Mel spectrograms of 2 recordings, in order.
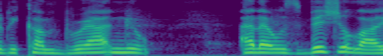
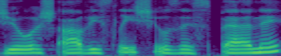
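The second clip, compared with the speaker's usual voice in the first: ordinary talk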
